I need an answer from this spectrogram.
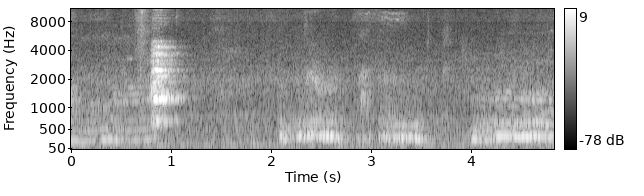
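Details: Young Cavalier King Charles Spaniels in a household puppy pen: one sharp squeak near the start, then wavering, mid-pitched whimpers and moans in short bursts, gently rising and falling, over quiet indoor hum.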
